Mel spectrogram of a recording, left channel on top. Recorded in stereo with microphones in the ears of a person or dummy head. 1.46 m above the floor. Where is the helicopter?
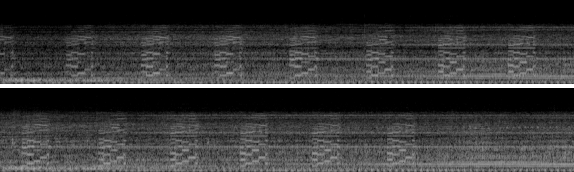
60° right (ahead or behind); by 5.7 s 70° right (ahead or behind).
